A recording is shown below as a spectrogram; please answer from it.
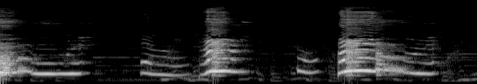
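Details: A Beagle howls in five drawn-out, wavering tonal cries separated by short pauses. Some are brief, others stretch to nearly a second, and the loudest swell up and then slide downward with rich overtones.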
